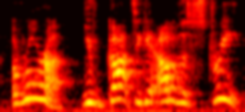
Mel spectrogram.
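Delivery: high, loud frantic yell. Acted. Sister yelling at her little sister in the street, loud. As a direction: shout at her to get out. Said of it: "I yell".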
